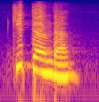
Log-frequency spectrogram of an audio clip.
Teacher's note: o U não tem som, né? É o som do K mesmo.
